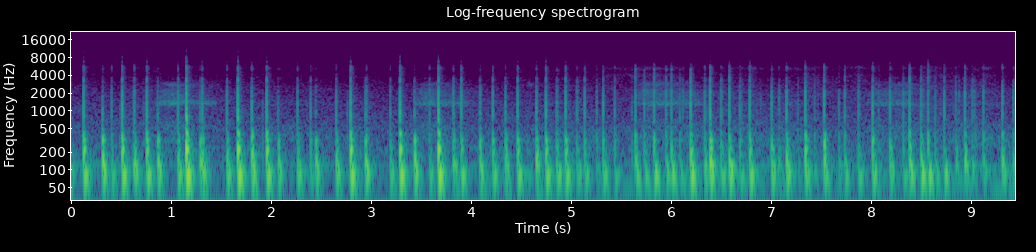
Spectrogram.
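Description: A flat printed paper art postcard with an abstract Pollock-style print, lying on soft bedding, is tapped and scratched with fingertips and short nails. The result is a steady run of quick, dull, low taps with a soft, papery scratching texture between them.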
